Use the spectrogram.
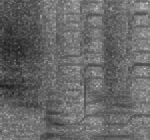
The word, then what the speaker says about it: shogi: So yeah, it is shogi. Yeah, I do know how to pronounce a fair amount of Japanese words.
